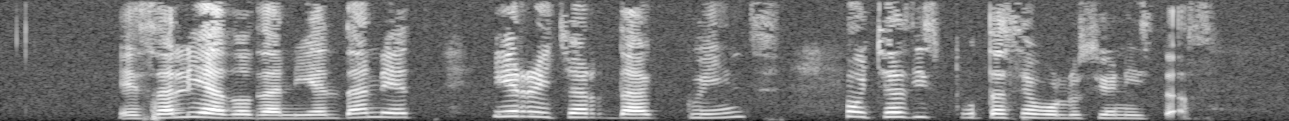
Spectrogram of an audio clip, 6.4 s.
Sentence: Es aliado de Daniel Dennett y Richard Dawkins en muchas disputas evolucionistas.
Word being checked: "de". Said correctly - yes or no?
no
